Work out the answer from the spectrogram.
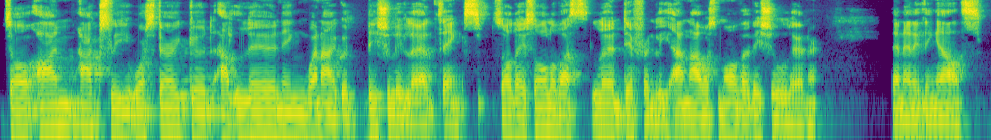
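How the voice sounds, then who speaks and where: Deep, mellow middle-aged man. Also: moderate pace. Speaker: interviewed athlete, former figure skater. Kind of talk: casual interview storytelling.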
